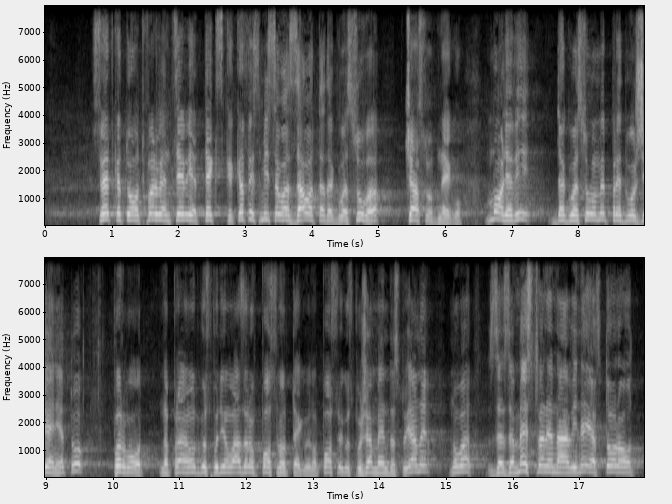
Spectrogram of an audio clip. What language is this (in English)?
Bulgarian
